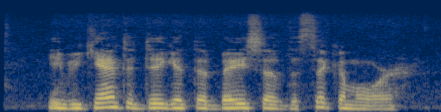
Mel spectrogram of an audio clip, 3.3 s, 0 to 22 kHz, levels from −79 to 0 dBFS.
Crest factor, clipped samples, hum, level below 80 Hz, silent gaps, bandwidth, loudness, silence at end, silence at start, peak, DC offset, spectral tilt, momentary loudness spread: 20 dB; under 0.1%; none; -54 dBFS; none; 13.5 kHz; -19 LUFS; 0.25 s; 0.35 s; 0 dBFS; under 0.1%; -6.5 dB/octave; 10 LU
